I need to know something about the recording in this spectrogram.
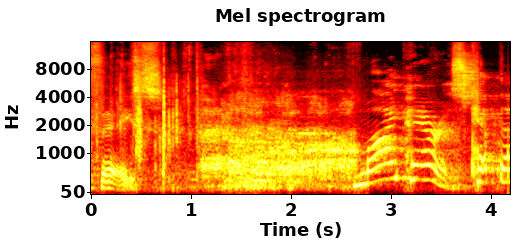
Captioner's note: audience laughing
